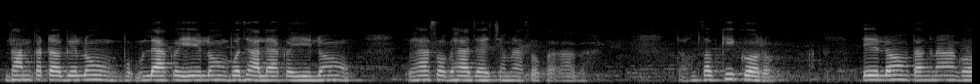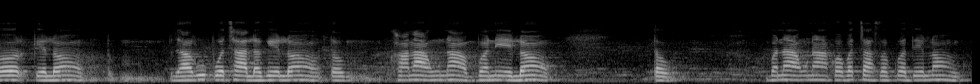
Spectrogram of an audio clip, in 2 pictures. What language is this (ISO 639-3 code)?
mai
